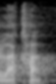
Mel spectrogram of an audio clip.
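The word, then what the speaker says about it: ῥακά: 여러분 이 라가라는 의미는 쉽게 말하면 헬라 단어로 발음하면 라카예요. 라카.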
